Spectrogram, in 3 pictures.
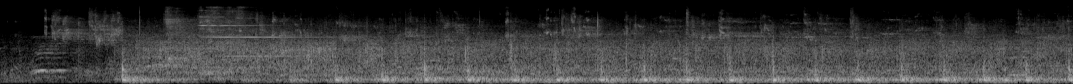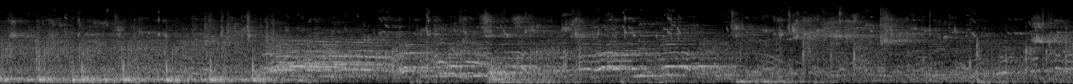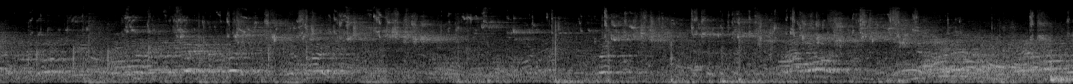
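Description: Live basketball arena sound. For the first dozen seconds there is crowd noise with a steady beat about twice a second. After that come lighter court sounds: voices calling out and a basketball bouncing on the hardwood.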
